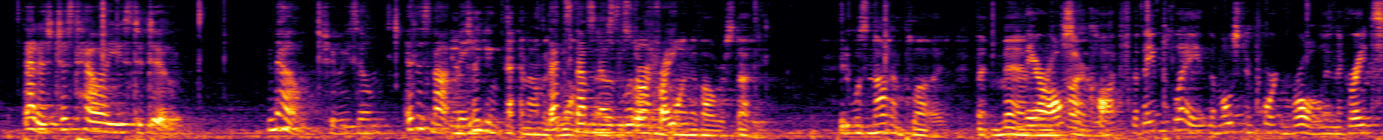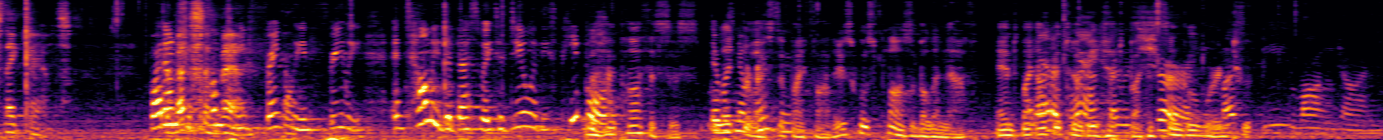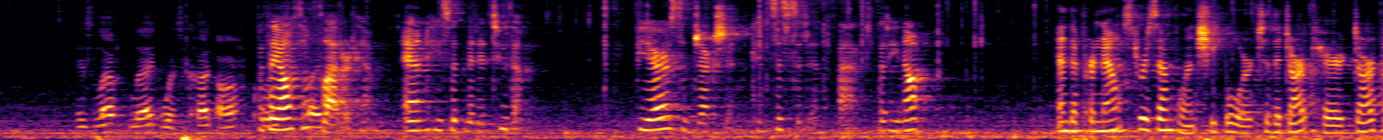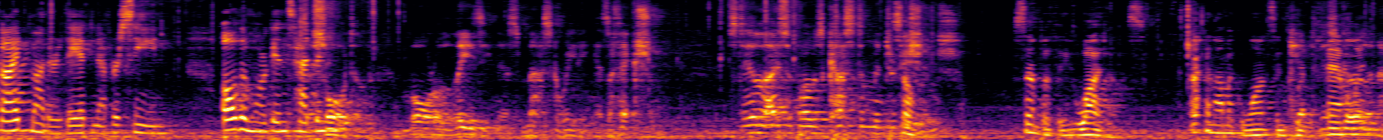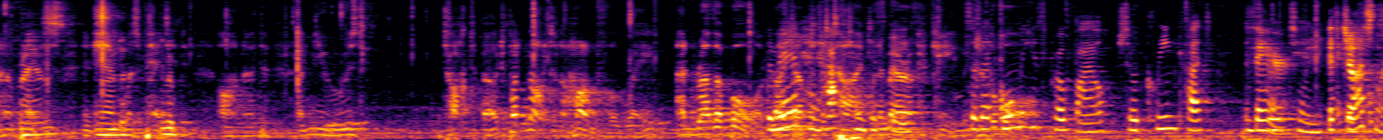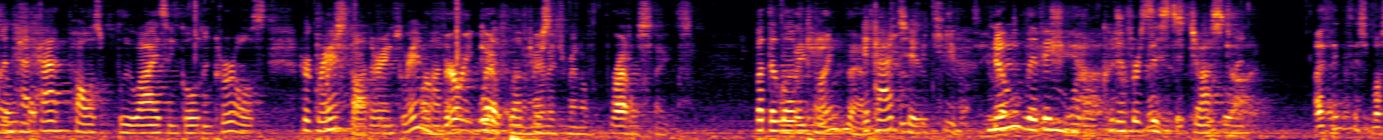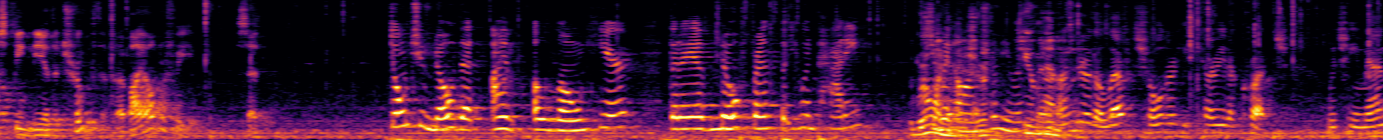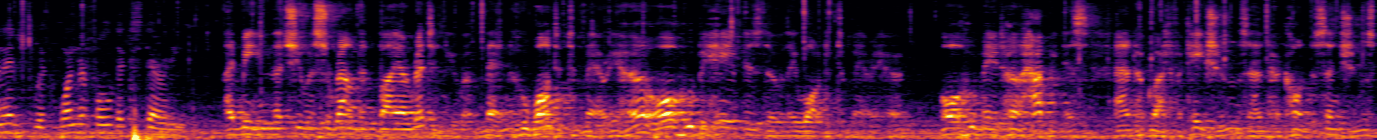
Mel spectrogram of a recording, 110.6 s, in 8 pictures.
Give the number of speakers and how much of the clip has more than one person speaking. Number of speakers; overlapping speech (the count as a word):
nine, about 26%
